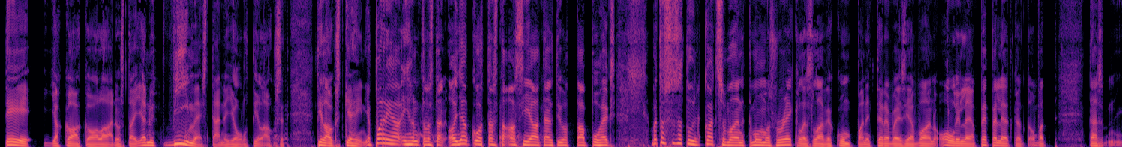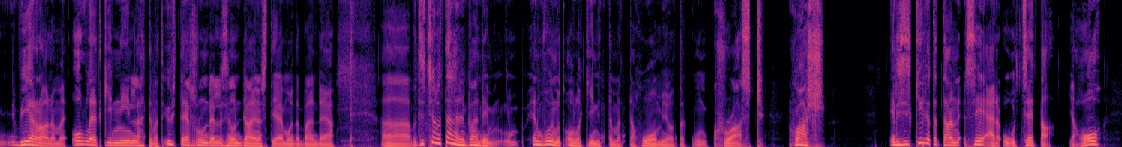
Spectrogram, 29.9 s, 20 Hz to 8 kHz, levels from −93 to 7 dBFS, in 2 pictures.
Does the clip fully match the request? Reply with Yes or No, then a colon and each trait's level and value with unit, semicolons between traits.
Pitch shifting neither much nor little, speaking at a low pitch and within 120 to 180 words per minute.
No: wide, 7.0 semitones; low, 125 Hz; average, 140 wpm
